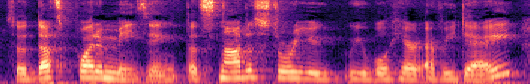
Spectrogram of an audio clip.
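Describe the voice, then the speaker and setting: A woman's voice: fairly low pitch, fairly even intonation, a little fast, a little mellow. A woman in her thirties from Ukraine, a native Russian speaker, talking casually on her podcast, often laughing and adding tag questions. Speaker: podcast host and music teacher. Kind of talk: casual live podcast monologue.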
